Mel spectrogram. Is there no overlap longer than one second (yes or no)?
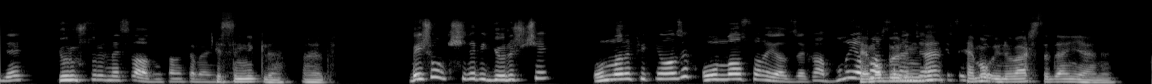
no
